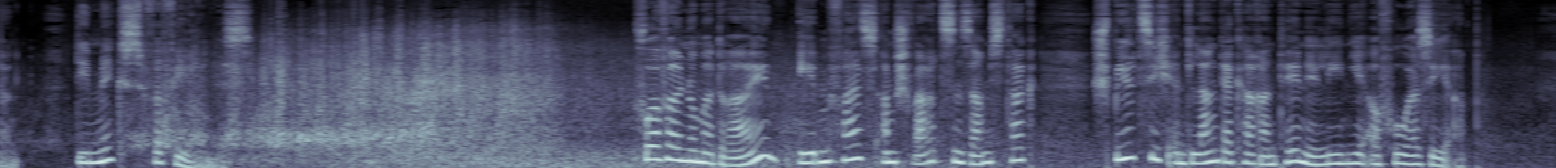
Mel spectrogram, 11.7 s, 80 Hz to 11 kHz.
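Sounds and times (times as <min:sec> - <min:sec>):
speech: 0:00.6 - 0:02.4, 0:04.8 - 0:11.2
jet aircraft engine roaring overhead: 0:00.8 - 0:08.2.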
